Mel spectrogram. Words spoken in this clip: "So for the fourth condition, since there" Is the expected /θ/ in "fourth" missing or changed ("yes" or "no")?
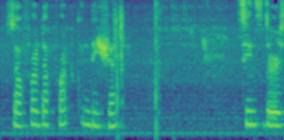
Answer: yes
